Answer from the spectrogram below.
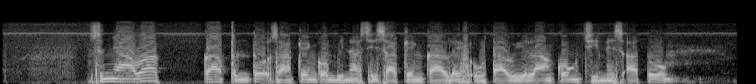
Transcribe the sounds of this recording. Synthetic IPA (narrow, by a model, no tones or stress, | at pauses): səɲawa | kab̥ə̤nt̪ʊʔsakɪŋkɔmbinasisakɪŋkalɪhut̪awilaŋkʊŋd̥ʒ̥i̤nɪsa̰t̪ʊm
